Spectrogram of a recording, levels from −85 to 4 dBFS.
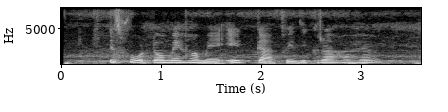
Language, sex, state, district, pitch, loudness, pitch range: Hindi, female, Punjab, Pathankot, 235 Hz, -14 LUFS, 220-255 Hz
